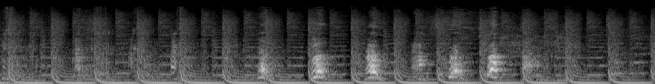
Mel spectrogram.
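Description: Electronic dance music with a steady kick drum, about two beats a second. From about two and a half seconds in, five or six short, loud bark-like cries sound over the beat.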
